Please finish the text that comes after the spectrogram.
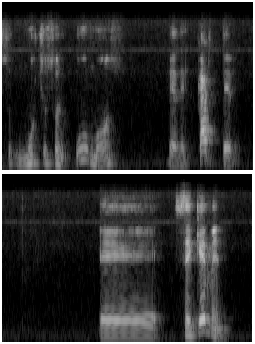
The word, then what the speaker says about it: cárter: Cárter es con acento en la A, ¿cierto?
